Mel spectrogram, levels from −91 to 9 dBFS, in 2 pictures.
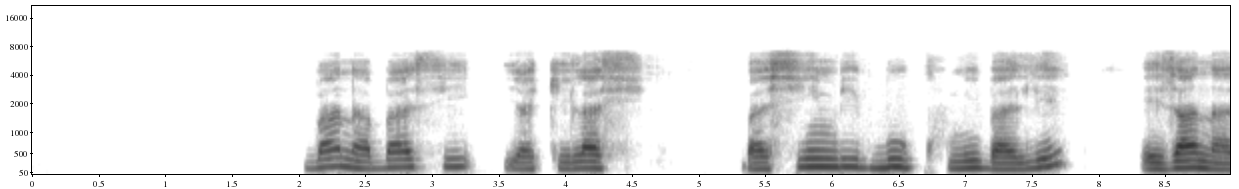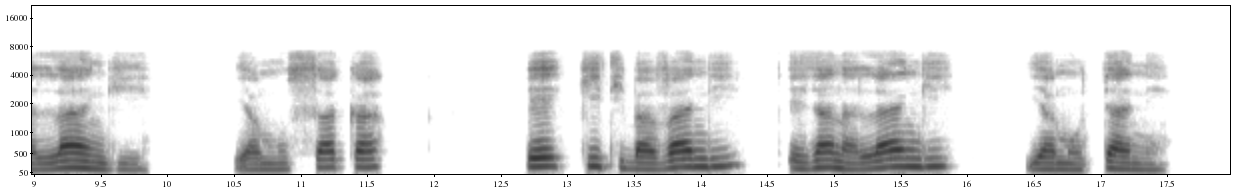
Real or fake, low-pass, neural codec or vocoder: real; 7.2 kHz; none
